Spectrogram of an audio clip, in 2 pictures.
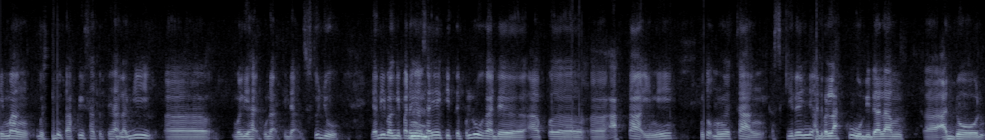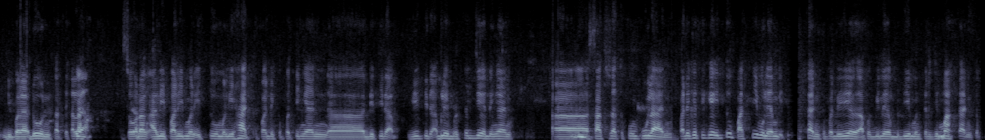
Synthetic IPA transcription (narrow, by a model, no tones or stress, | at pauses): memaŋbərsəbʊt̪ːapisat̪upiɦaʔlaɡiə | məliɦat̪̚pula̰ʔt̪ida̰ʔsə̥t̪ud͡ʒu | d͡ʒadibaɡipandaŋansajakit̪apərlukadaapəəa̰k̚t̪aini | unt̪ʊk̚məŋəkaŋsə̥kiɾəɲaabərlakudidalam | əadʊndibaladʊnkat̪akala | səoɾaŋʔa̰liparlimə̃nit̪umə̃liɦat̪̚kə̥padakəpənt̪iŋanədiət̪ida̰ʔdiət̪idaʔ̚bolɛhbərkərd͡ʒadəŋãn | ʔəsat̪u̥sat̪ukumpulanpadakət̪ikait̪upat̪ibolɛhambiʔt̪indakankəpadaiəapəbiladiəmə̃nt̪ərd͡ʒəmahkankə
